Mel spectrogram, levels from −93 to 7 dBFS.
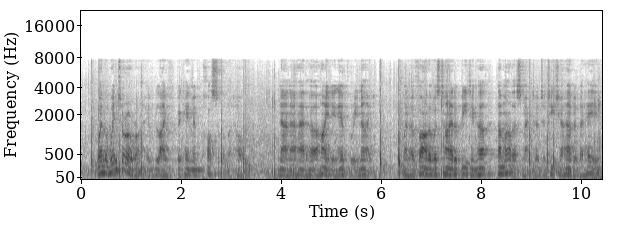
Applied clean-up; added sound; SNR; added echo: none; Fireworks; 8 dB; reverberation time 1.4 s.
